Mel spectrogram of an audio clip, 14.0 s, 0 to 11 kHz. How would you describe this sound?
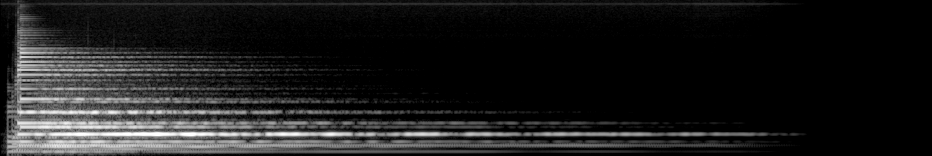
Instrument samples > String
Baritone Guitar - G# Chord 3 - Reverb
Simple chord played on my G4M electric baritone guitar that is tuned in C. Recorded with Dreadbox Raindrops effects pedal on Zoom AMS-24 audio interface (stereo).
chord, electric, Gsharp, guitar, reverb, stereo, wide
